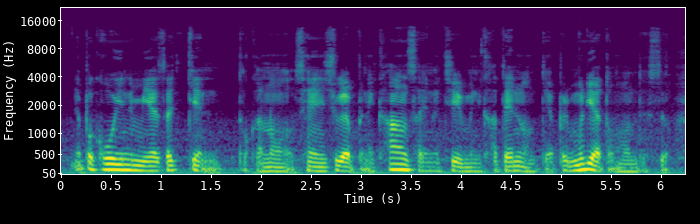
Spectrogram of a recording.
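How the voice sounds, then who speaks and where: Light background noise runs under the recording. Over it, a man keeps up a fairly quick pace. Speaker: baseball YouTuber. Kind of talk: casual monologue commentary. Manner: casual, filler-heavy, opinionated. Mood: tired, opinionated, blunt. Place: home room. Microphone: phone near.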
